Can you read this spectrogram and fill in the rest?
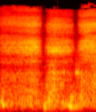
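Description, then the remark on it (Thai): Heavy, noisy breathing of a person leaning in right up against the microphone, a continuous airy snorting hiss with two brief dips where the breath pauses, loud and close with no talking. “เสียงที่ได้ยินมากก็คือเสียงหายใจฟืดฟาด”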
